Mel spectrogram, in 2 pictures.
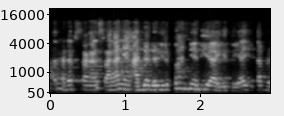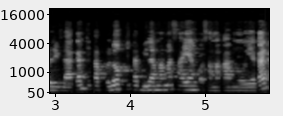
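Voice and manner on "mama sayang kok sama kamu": put-on softer, tender reassurance to a child; soothing mother. Mother hugging her angry child from behind, soft and tender. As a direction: hush it gently while holding the child.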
